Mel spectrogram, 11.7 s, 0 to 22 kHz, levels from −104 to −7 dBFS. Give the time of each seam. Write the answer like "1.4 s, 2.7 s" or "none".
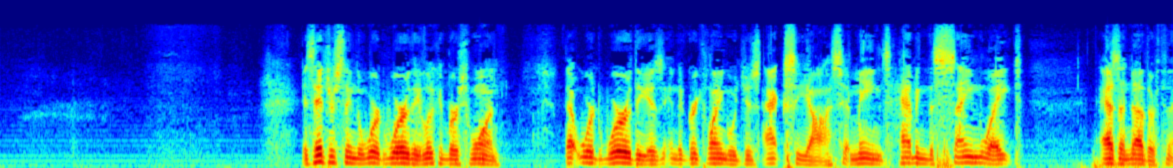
7.6 s, 8.5 s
